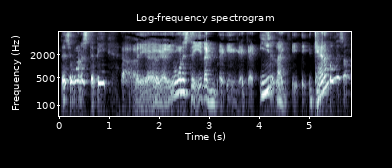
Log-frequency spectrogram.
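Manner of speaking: high-pitched, stammering disbelief; mock the clueless with squeaky, halting questions; baffled unbelievers. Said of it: "those who are blind and deaf says".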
